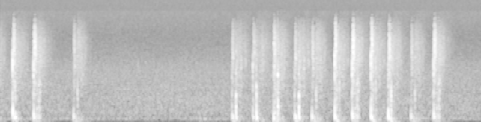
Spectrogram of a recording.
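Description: Footsteps thud quickly on hard steps and floor.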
